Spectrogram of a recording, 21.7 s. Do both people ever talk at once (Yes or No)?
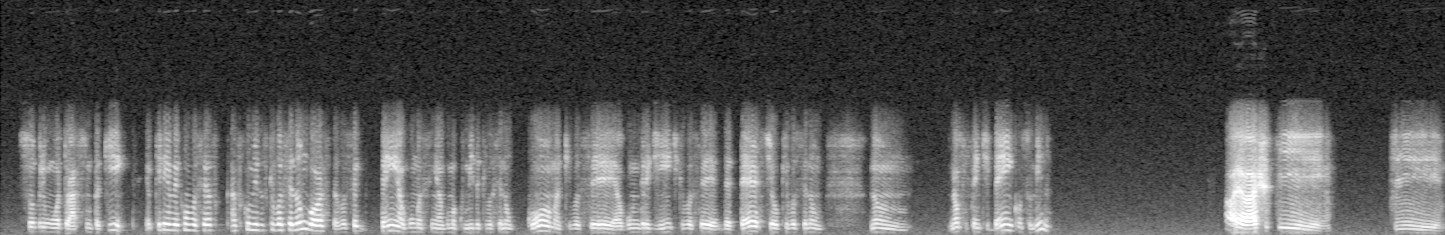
No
